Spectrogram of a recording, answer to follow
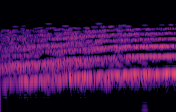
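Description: A steady electronic tone with overtones swells in from silence and glides slowly upward in pitch before levelling off, like a siren winding up; it opens the intro music.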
